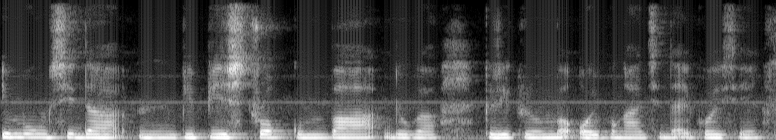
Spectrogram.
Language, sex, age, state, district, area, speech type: Manipuri, female, 30-45, Manipur, Chandel, rural, spontaneous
